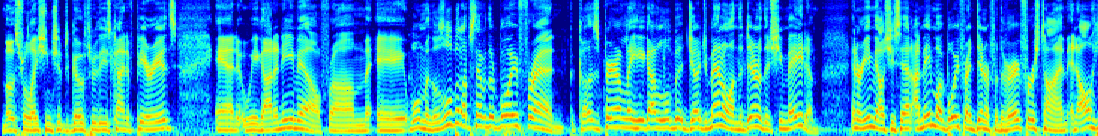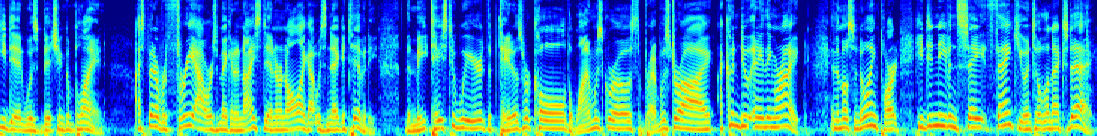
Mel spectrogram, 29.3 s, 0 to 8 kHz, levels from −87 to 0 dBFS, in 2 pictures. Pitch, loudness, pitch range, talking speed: 165 Hz, -23 LUFS, 140-190 Hz, 235 wpm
